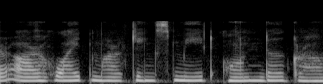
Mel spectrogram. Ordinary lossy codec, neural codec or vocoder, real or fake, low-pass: none; codec, 16 kHz, 6 kbps, DAC; fake; none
